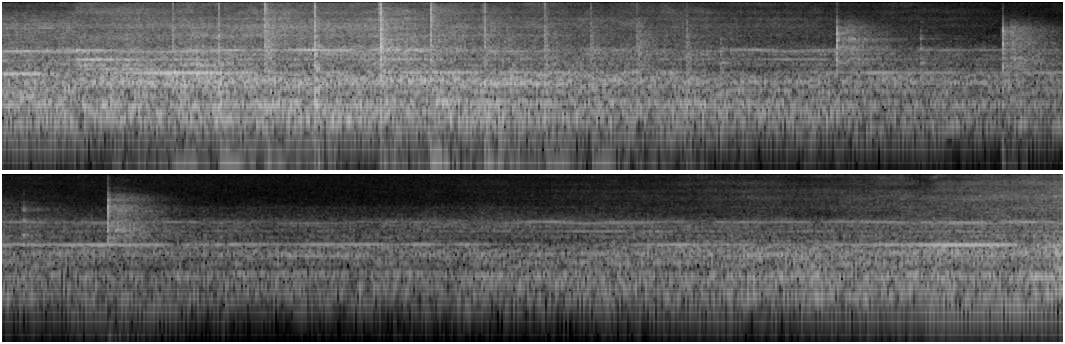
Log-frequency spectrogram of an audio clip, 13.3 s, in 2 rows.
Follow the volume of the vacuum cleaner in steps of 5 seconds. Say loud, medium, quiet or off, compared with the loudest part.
loud, medium, medium.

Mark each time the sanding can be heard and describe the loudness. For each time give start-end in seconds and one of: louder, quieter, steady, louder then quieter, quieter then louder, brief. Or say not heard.
not heard.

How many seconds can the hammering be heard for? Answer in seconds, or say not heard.
7 s.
